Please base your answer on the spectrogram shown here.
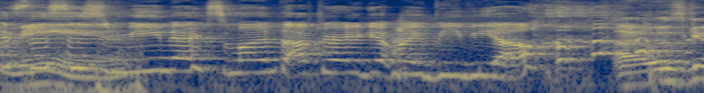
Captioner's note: laughs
